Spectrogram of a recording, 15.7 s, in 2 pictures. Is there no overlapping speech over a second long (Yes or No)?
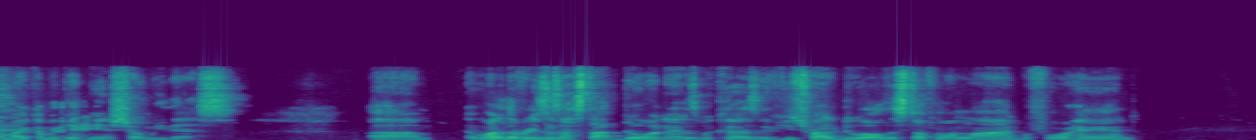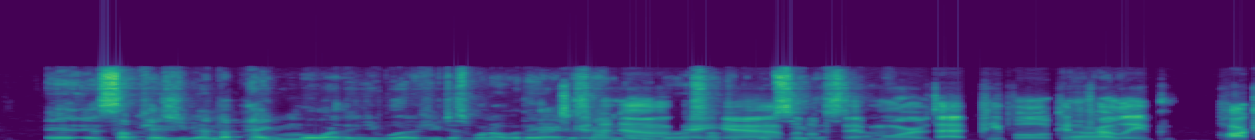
No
